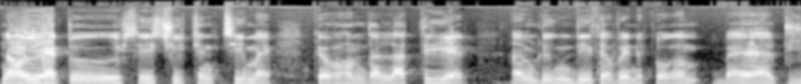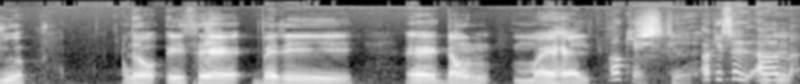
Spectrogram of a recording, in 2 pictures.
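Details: Ataxic dysarthria in an adult male with ataxia for about eight years; a doctor says ataxia affects speech.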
